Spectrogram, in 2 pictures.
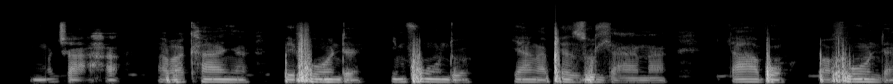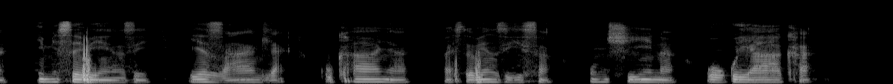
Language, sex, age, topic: North Ndebele, male, 25-35, education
